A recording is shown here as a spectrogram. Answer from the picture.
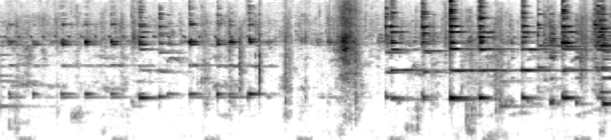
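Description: Bells on a crowded herd of goats clinking irregularly in a pen, with soft footsteps about once a second.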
